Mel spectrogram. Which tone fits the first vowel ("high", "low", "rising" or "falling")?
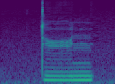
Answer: high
